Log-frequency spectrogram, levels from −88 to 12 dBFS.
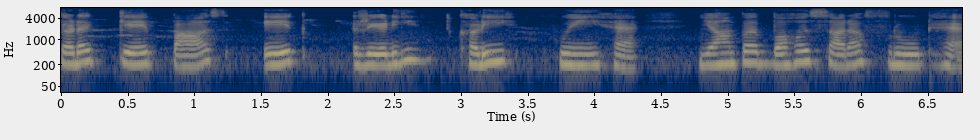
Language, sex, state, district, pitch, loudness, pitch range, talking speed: Hindi, female, Uttar Pradesh, Varanasi, 210 Hz, -29 LUFS, 200-235 Hz, 125 wpm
